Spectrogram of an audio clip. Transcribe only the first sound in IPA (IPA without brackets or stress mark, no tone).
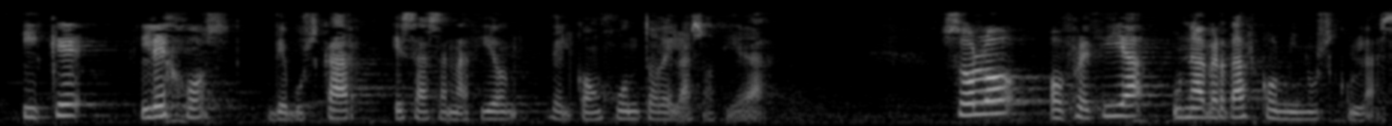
i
